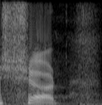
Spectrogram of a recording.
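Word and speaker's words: shirt: अ कब होगा जी तो यहां पर एस एच आई आर टी तो इसे हम क्या पढ़ते हैं शर्ट शर्ट मतलब मतलब क्या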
